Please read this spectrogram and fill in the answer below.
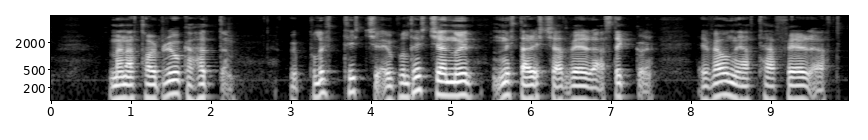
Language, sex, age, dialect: Faroese, male, 15-35, Norðurstreymoy/Eysturoy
